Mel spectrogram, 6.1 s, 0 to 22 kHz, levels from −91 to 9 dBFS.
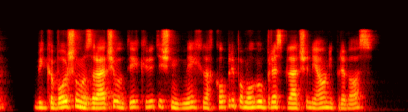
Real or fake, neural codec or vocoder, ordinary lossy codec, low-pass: fake; codec, 16 kHz, about 1 kbps, DyCAST, with the encoder's durations; none; 7.2 kHz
